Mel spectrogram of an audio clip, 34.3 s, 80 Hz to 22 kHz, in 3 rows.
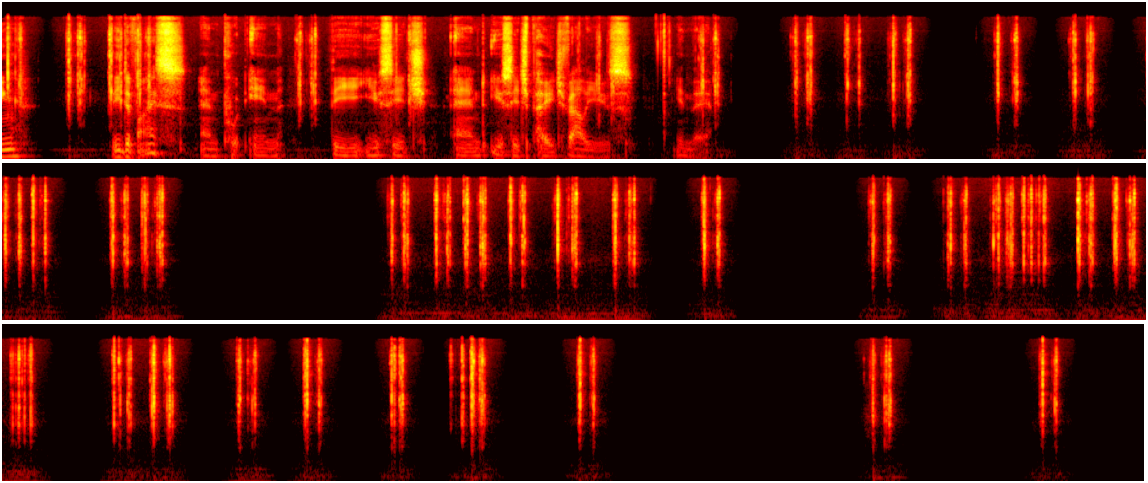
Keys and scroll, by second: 0.0-1.8 typing, 2.9 *, 3.9 g, 5.9 z, 6.9 a, 7.8 g, 8.4 p, 8.8 s, 9.9 g, 15.7 *, 23.9 *, 27.3 *.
